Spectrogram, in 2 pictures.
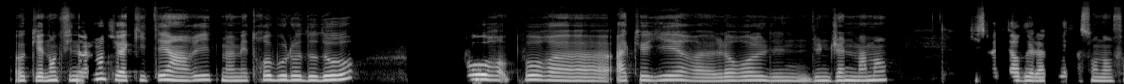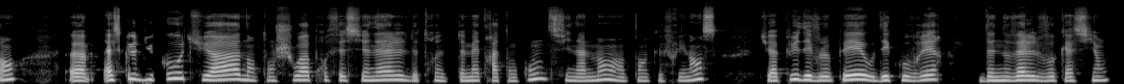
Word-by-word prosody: OK, 185 -1 -1
donc 190 +2 +3
finalement 195 +6 +1
tu 245 -4 -1
as 195 - +7
quitté 195 +2 0
un 185 -3 +5
rythme 200 -2 0
métro, 180 +3 0
boulot, 200 0 +4
dodo 205 - +4 1.1
pour 225 -2 +5
pour, 210 -1 +1
heu, 175 -3 0
accueillir, 195 +1 0
heu, 160 0 -3
le 175 - 0
rôle 190 +2 0
d'une 170 -1 -4
d'une 175 -1 -2
jeune 185 +1 +1
maman 195 +3 0 0.8
qui - - -15
souhaite 425 - -8
faire 185 0 +2
de 180 - 0
la 170 0 0
place 190 - -12
à - - -14
son 175 -2 -3
enfant. 215 +8 -1 0.5
Heu, 175 0 +4 0.2
est-ce 200 0 +3
que, 250 - -1
du 220 -1 0
coup, 275 +6 +1
tu 210 -6 -2
as 215 +4 +5
dans 200 -3 -1
ton 180 0 -10
choix 200 +2 -1
professionnel 195 +1 -1
de - - -4
te 185 - -10
re - - -3
te 175 - -4
mettre 180 0 -3
à 170 - -2
ton 165 -1 -10
compte, 245 +8 -3
finalement, 185 +4 -2
en 170 - -6
tant 170 +1 -9
que 165 - -13
freelance, 205 +11 -3 0.4
tu - - -7
as 175 - +2
pu 225 +7 0
développer 205 +3 +3
ou 200 - +2
découvrir 195 +4 0 0.4
de 185 - 0
nouvelles 185 +2 +2
vocations? 180 +2 -4
190 Hz, 170 wpm, -21 LUFS, 180-205 Hz, 1.1 s, as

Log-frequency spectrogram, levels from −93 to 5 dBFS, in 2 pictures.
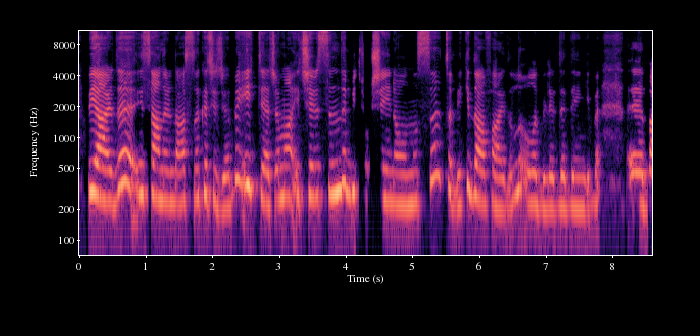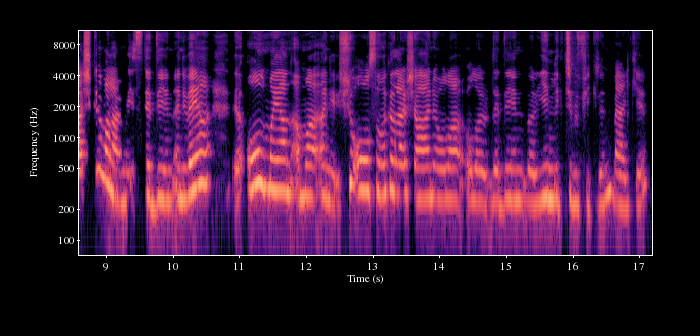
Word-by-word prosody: bir 295 - +7
yerde 280 +5 +4
insanların 255 -4 -1
da 230 - -3
aslında 240 +2 -5
kaçacağı 235 - -4
bir 395 - +1
ihtiyaç 310 -10 +1
ama 260 +1 -3
içerisinde 275 +3 +2
birçok 290 +11 -4
şeyin 245 - -4
olması 225 - -4 0.2
tabii 220 -7 -4
ki 295 -4 -1
daha 235 -4 +1
faydalı 225 +5 -4
olabilir 215 -2 -5
dediğin 205 -1 -4
gibi. 225 - -8 0.5
Eee, 230 -1 0
başka 410 - +1
var 260 -6 +4
mı 230 - -4
istediğin, 245 -1 -2
hani, 250 0 0
veya, 355 +6 +6 0.3
eee, - - -2
olmayan 310 -2 +6
ama, 260 -1 0
hani, 255 -3 -4
şu 360 - 0
olsa 300 -1 +2
ne 285 - 0
kadar 280 -3 +1
şahane 255 -1 -1
ola 245 0 -2
olur 240 -2 -5
dediğin 240 +1 -5
böyle 230 0 -4
yenilikçi 245 -2 0
bir 225 - -4
fikrin 225 +6 -6
belki? 220 +6 -5
250 Hz, 155 wpm, -22 LUFS, 230-285 Hz, 0.5 s, bir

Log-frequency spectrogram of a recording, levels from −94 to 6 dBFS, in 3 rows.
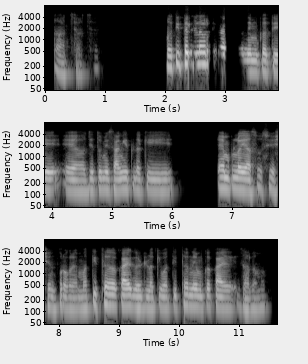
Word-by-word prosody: अच्छा, 120 -3 -11
अच्छा. 125 +9 -22 1.2
मग 185 - +5
तिथे 230 0 +6
गेल्यावरती 230 - +3
काय 320 -10 +5
झालं 145 - -12
नेमकं 140 0 +2
ते 140 - +2 0.5
अ, 120 -1 -2
जे 130 - -2
तुम्ही 135 -1 0
सांगितलं 130 +1 -1
की 130 0 -5 1.2
एम्प्लॉयी 140 -2 +4
असोसिएशन 125 0 -4
प्रोग्राम. 120 -2 -5
मग 125 0 -4
तिथं 140 0 +2
काय 135 -1 +6
घडलं 125 -2 -1
किंवा 125 -2 -3
तिथं 135 +2 -4
नेमकं 130 0 -1
काय 120 -2 +1 0.2
झालं 115 0 -7
मग? 120 +1 -13
130 Hz, 140 wpm, -25 LUFS, 125-140 Hz, 1.2 s, तिथे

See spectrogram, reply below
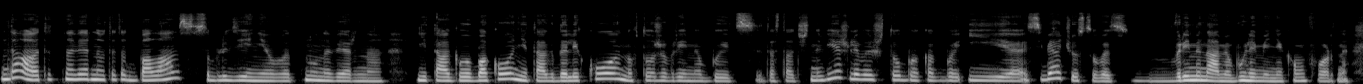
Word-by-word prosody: Да, 240 -3 +4
тут, 225 +1 -12
наверное, 235 -1 +4
вот 215 0 -2
этот 220 -1 -2
баланс 205 +9 +1
соблюдения 185 -3 0
вот, 165 0 -4
ну, 205 -2 +2
наверно, 155 -4 -2 0.3
не 190 -1 +1
так 175 -2 +2
глубоко, 180 +8 +3
не 215 -6 +4
так 160 -2 -1
далеко, 175 +11 +2
но 210 -6 +2
в - - -12
то 185 - -5
же 175 -1 -4
время 165 -1 -4
быть 150 -1 -5
достаточно 160 +4 -6
вежливой, 240 -3 0
чтобы 200 -3 -4
как 180 -1 -6
бы 175 0 -4
и, 180 -1 -2
э, 170 +4 -1
себя 240 +8 0
чувствовать 155 - -5
временами 160 +2 +3
более-менее 155 -2 +2
комфортно, 160 -2 -5
180 Hz, 150 wpm, -23 LUFS, 165-210 Hz, 0.3 s, Да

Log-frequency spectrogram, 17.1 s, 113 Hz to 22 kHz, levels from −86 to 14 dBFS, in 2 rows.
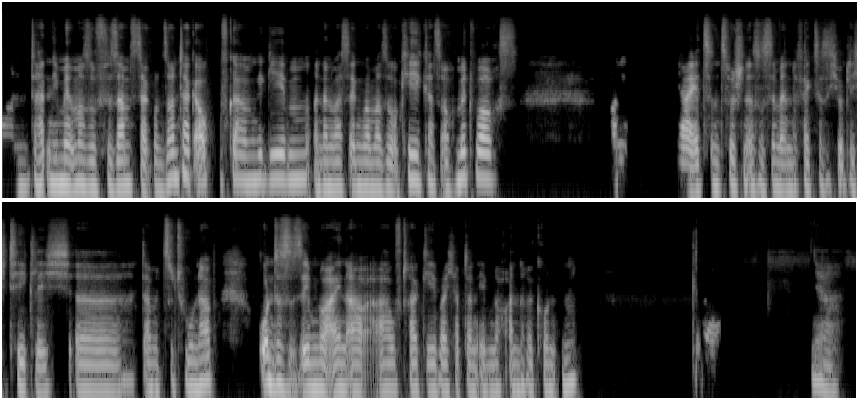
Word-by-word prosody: Und 155 +1 -6
da - - +1
hatten 170 - +1
die 165 - +3
mir 165 - +6
immer 165 +2 +2
so 155 -1 0
für 150 - -6
Samstag 155 +1 +3
und 150 - -3
Sonntag 195 +2 +3
Aufgaben 180 +1 +1
gegeben 185 +1 +1
und 150 - -5
dann 155 0 +2
war's 155 -1 -1
irgendwann 155 -1 +1
mal 150 -1 +1
so: 145 - 0
„Okay, 185 +4 +1
kannst 165 -1 -5
auch 145 -1 -3
mittwochs.“ 195 -1 +2 0.9
Und - - -7 0.5
ja, 150 -1 +4
jetzt 140 +3 +2
inzwischen 155 0 -2
ist 150 - -3
es 145 -4 -5
im 155 - -1
Endeffekt, 145 0 -3
dass 160 - -8
ich - - -10
wirklich 150 - -5
täglich, 135 -2 -2
äh, 140 -1 0 0.2
damit 145 -1 -5
zu - - -4
tun 155 0 0
habe 175 +1 0 0.4
und 170 - +6
es 150 -3 +2
ist - - -5
eben 145 +1 +4
nur 145 -2 +5
ein 145 0 +3
A 145 +1 0
Auftraggeber, 145 0 -2
ich 140 - -7
habe - - -6
dann 140 -1 -3
eben 140 0 -4
noch 140 0 -5
andere 145 +1 -4
Kunden. 160 +5 -4 1.1
Genau. - - -12 1.0
Ja. 145 -7 -5
150 Hz, 200 wpm, -23 LUFS, 145-170 Hz, 1.1 s, mir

